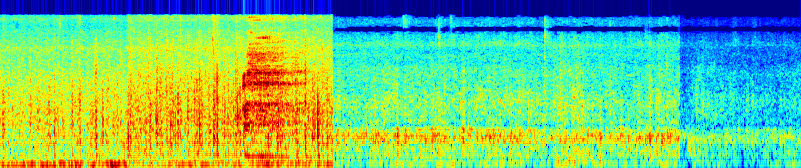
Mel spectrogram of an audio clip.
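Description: Steady rain falling as an even hiss, with a brief louder burst about two seconds in. Shortly after that the rain abruptly turns quieter and duller, and it drops again near the end.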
